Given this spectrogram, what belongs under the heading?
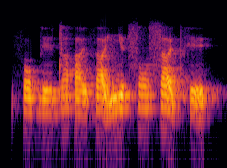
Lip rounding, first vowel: rounded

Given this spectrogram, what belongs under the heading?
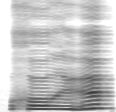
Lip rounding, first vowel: rounded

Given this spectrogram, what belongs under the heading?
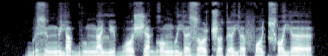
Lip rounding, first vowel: rounded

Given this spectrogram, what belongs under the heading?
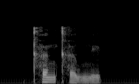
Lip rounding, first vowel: unrounded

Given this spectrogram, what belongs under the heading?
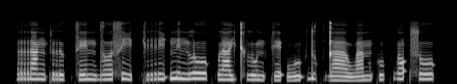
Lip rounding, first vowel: unrounded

